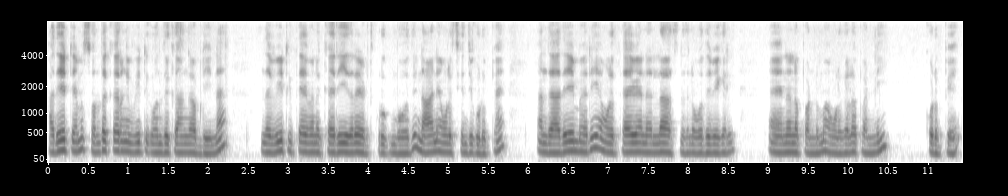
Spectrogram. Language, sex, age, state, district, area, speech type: Tamil, male, 30-45, Tamil Nadu, Namakkal, rural, spontaneous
